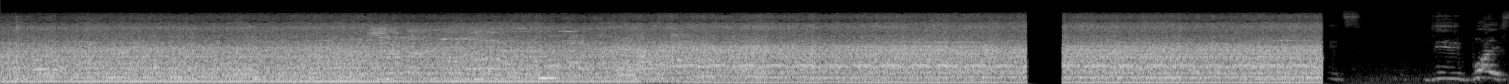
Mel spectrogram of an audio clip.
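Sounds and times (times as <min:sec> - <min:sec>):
engine running: 0:00.0 - 0:13.2
loud dense noise: 0:00.0 - 0:13.7
steady low hum: 0:00.0 - 0:14.8.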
